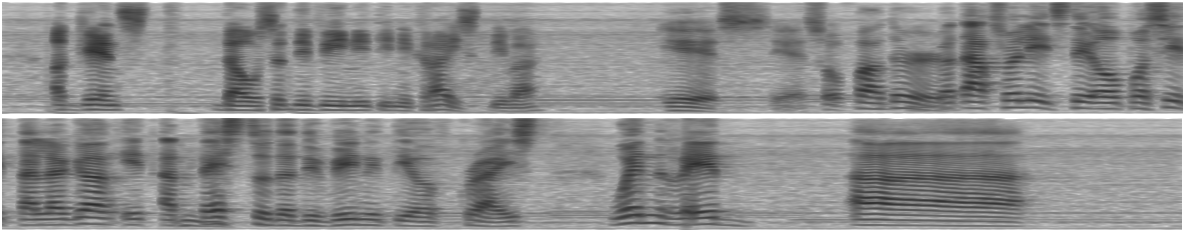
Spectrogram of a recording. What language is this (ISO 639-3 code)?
fil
